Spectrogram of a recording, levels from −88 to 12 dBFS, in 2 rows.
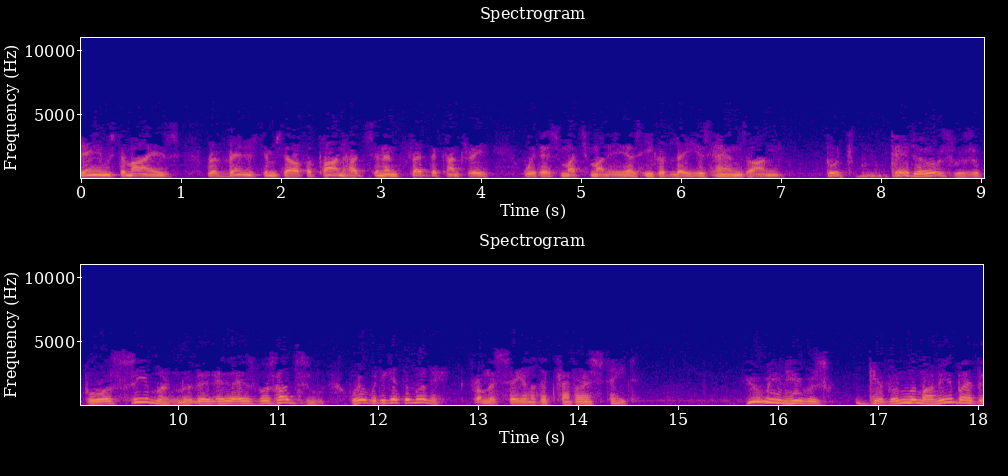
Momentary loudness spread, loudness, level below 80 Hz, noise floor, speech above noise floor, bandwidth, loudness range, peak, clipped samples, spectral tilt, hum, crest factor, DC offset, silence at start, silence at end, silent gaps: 9 LU; -24 LUFS; -64 dBFS; -54 dBFS; 30 dB; 4.3 kHz; 2 LU; -10 dBFS; under 0.1%; -11.5 dB/octave; none; 14 dB; under 0.1%; 0 s; 0 s; none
